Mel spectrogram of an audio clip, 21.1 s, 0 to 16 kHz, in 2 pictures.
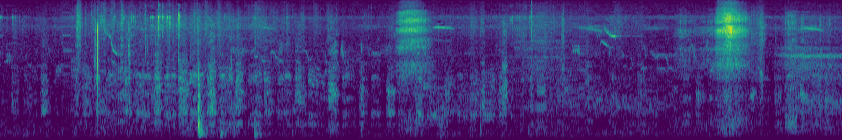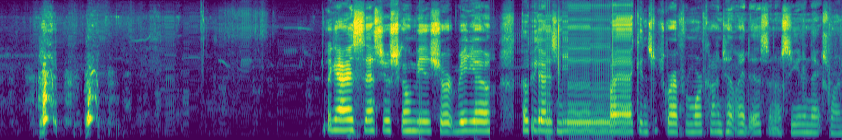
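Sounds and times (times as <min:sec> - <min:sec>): dogs panting: 0:00.0 - 0:14.9
short bursts of noise: 0:17.3 - 0:18.4.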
